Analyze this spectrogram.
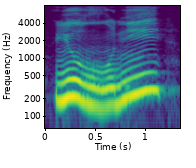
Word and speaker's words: يُغْنِي: Гайн твердый. Югни. Ударение кеср в размере двух огласовок.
